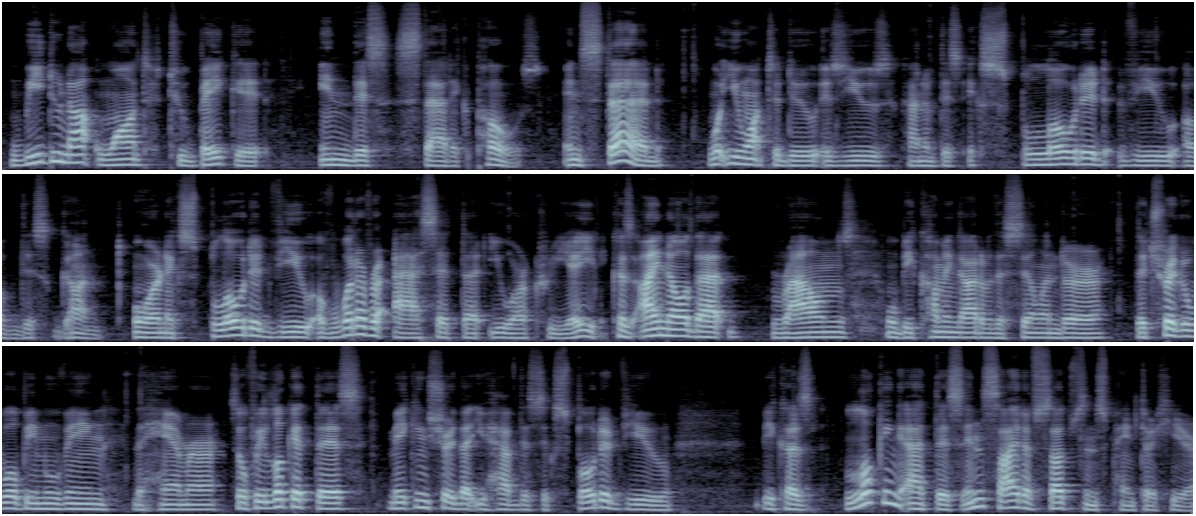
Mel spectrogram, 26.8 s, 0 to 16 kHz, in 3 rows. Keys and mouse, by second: 5.1 click, 6.1 click, 6.9-8.6 middle drag, 12.7-13.6 middle drag, 16.9 middle drag, 17.2 click, 18.8 click, 19.5-20.6 middle drag.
